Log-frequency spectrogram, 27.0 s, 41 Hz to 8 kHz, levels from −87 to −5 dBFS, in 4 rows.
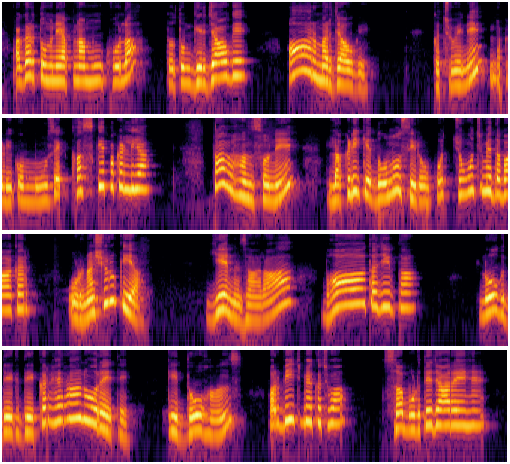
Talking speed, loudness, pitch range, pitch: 135 wpm, -16 LUFS, 180-265 Hz, 225 Hz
